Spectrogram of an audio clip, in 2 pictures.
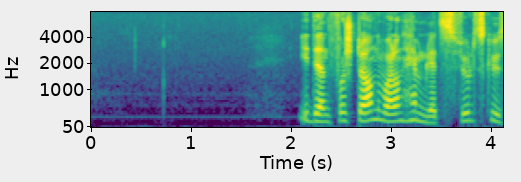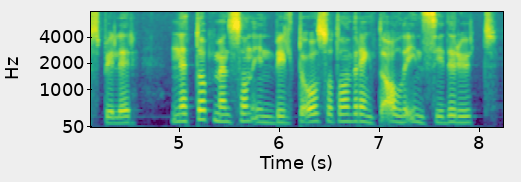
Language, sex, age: Norwegian, female, 34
